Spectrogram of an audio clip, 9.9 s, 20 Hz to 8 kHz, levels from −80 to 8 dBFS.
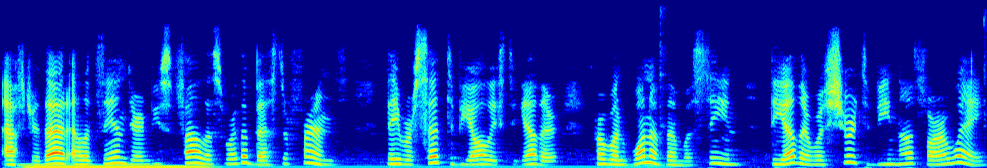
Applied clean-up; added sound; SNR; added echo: classical method log-MMSE.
